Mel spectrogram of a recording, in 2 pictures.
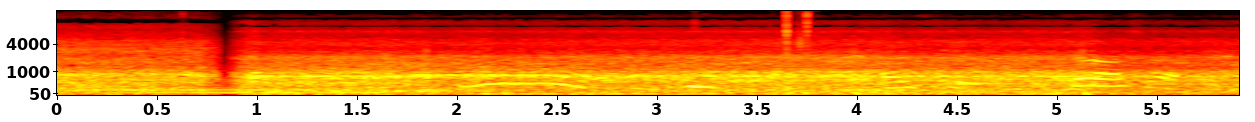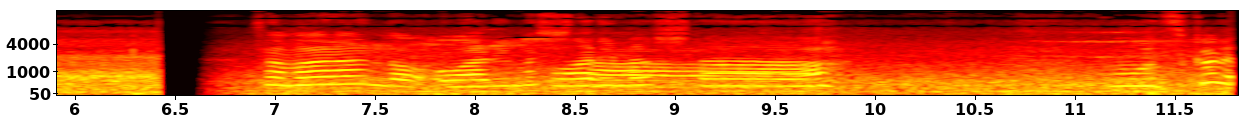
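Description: Two young women talk with animation close by.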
